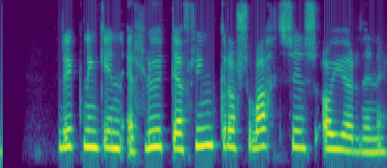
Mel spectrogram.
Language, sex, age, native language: Icelandic, male, 20-29, Icelandic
